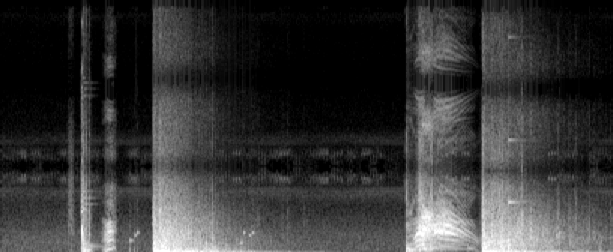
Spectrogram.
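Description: Game pieces pop and burst with bright chimes.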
